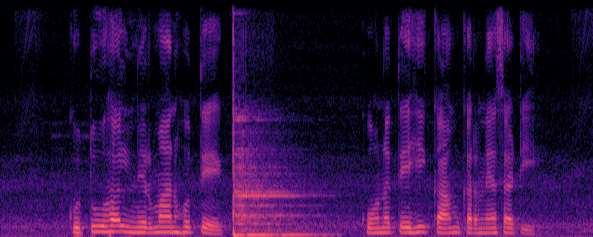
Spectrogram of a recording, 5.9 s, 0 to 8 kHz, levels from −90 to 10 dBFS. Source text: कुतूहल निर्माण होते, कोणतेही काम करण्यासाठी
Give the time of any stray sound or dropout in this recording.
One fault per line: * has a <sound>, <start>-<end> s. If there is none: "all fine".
* has a thud, 2.3-3.4 s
